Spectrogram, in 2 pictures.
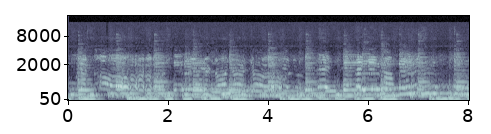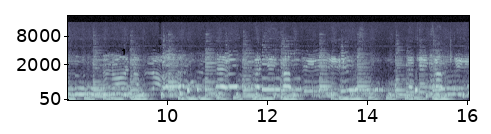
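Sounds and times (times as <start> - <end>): band playing live: 0.0 - 16.0
electric guitar: 0.0 - 16.0.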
